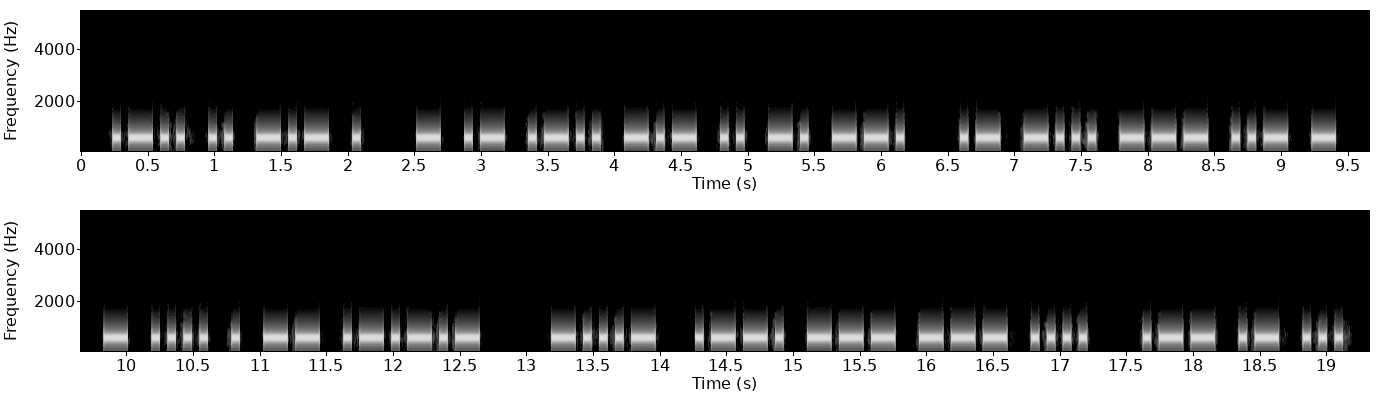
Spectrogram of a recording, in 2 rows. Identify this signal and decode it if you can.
Morse code, heard as a keyed tone, about 20 wpm, 600 Hz. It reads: LIKE TALKING ABOUT THEM. <BT> POOH WAS
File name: cw-books / winnie-the-pooh / winnie-20wpm-page-0093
